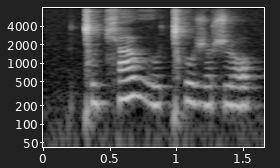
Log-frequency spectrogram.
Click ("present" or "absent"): present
